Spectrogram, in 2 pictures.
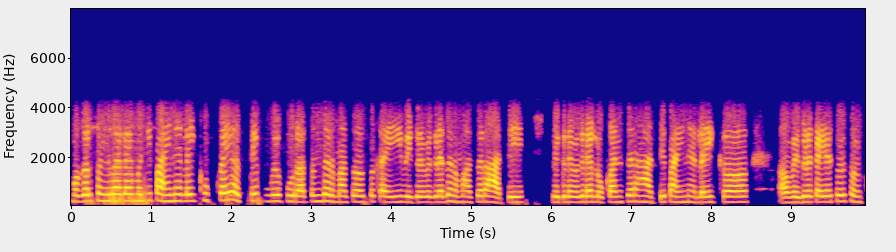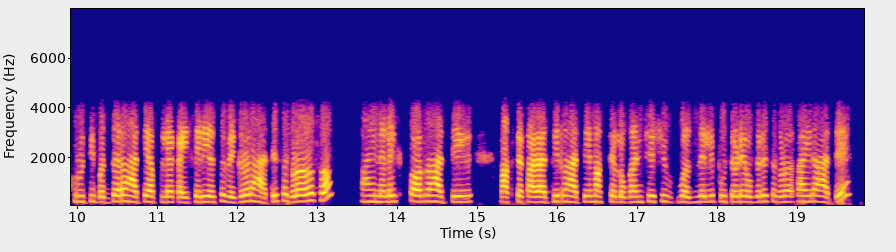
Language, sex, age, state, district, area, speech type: Marathi, female, 30-45, Maharashtra, Wardha, rural, conversation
